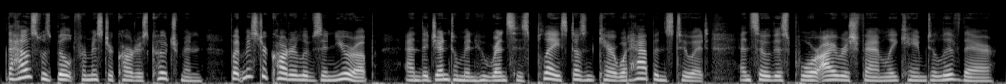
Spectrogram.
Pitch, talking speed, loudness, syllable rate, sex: 205 Hz, 220 wpm, -19 LUFS, 5.7 syllables/s, female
